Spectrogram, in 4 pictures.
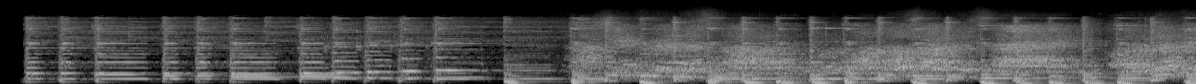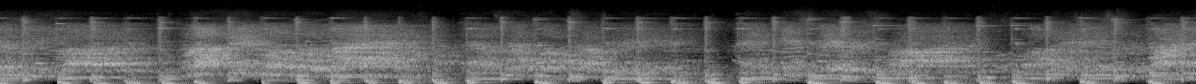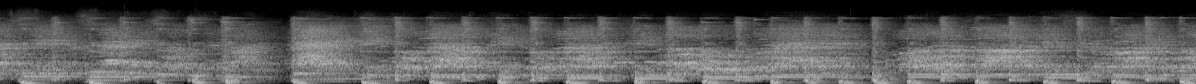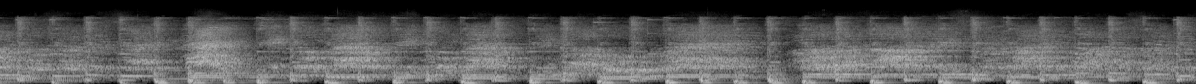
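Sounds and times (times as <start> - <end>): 
Christmas song: 0.2 - 47.8.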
